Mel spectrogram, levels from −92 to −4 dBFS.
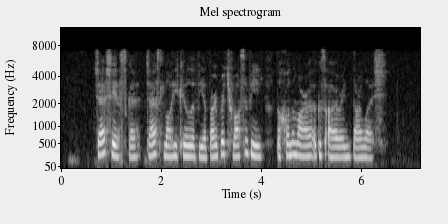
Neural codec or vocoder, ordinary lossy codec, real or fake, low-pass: none; MP3, 96 kbps; real; 7.2 kHz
